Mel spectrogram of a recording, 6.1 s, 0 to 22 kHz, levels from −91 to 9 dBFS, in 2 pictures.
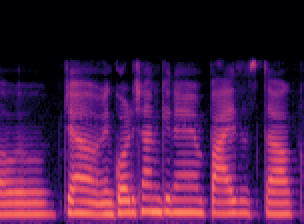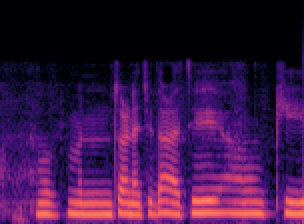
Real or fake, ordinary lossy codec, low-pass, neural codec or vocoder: real; Opus, 64 kbps; 7.2 kHz; none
